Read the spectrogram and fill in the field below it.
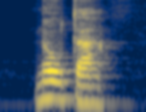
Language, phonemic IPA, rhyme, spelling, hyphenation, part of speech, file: Dutch, /ˈnoː.taː/, -oːtaː, nota, no‧ta, noun, Nl-nota.ogg
- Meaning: 1. notice, official message or document 2. note, memorandum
